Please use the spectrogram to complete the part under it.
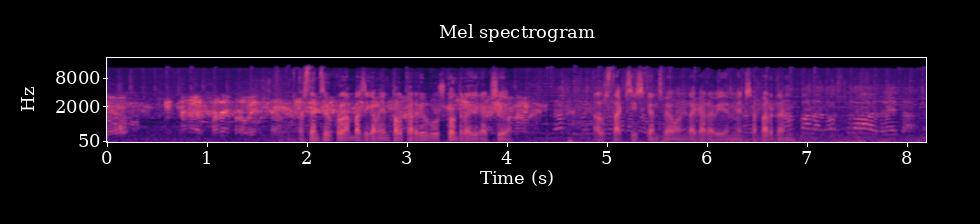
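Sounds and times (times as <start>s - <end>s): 
police two-way radio chatter: 0.0s - 4.6s
speech: 1.6s - 8.1s.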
